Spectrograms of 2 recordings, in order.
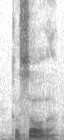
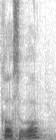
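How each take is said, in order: First: The final vowel is an 'ah' sound. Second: The final vowel is an 'oh' sound. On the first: This is the Albanian pronunciation of the name. "the Albanian pronunciation. It ends with an A" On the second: This is the traditional name used on the news. "which ends with an O"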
